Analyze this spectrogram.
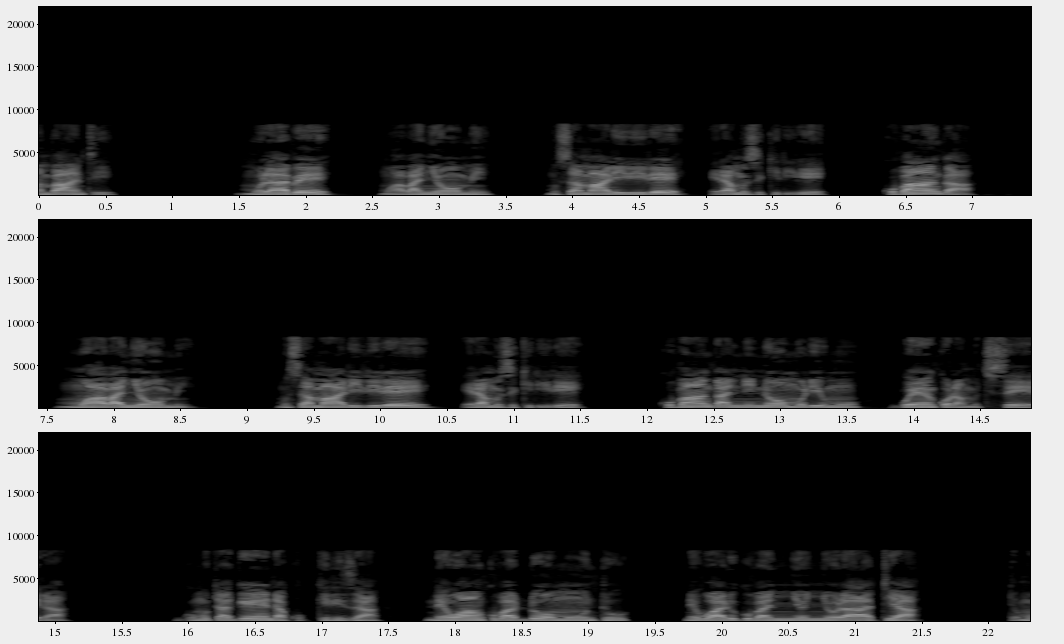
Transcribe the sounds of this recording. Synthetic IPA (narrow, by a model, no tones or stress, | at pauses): mbaːnti | mulaβe̞ | mwaβaɲo̞ːmi | musamaliɾiɾe̞ː | ɾamuziciɾḭɾe̞ | kuβaːŋɡa | mwaβaɲo̞ːmḭ | musamaliɾiɾe̞ː | ɾamuziciɾḭɾe̞ | kuβaːŋɡanino̞ːmulimu | ɡwe̞ːŋko̞lamuci̥se̞ːɾa | ɡumutaɡe̞ːndakukːiɾiza | ne̞waːŋkuβadːo̞ːmuːntu | ne̞βwaːliɡuβaɲːo̞ɲːo̞laːtja | tem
